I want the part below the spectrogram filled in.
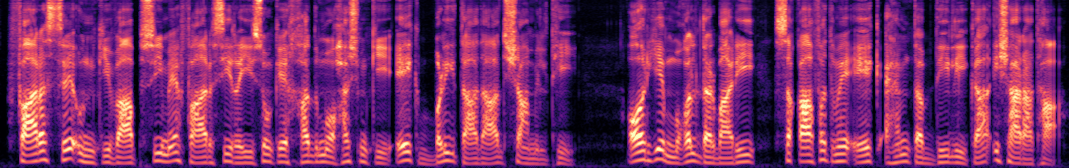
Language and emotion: Urdu, neutral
